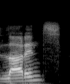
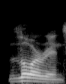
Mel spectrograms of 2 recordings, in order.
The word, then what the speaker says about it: Lawrence: this word here Lawrence give me a good R here instead of St lence Lawrence St Lawrence River try that St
